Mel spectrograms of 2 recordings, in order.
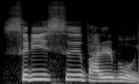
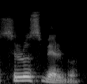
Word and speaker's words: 슬루스밸브: 슬루스 밸브 슬루스밸브 슬루스밸브 현장에서 으로 일본식 영어 발음으로 스리스 발부 이런 식으로 적으면 안 되죠 슬루스밸브 그 우자 생략하면 어떻게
